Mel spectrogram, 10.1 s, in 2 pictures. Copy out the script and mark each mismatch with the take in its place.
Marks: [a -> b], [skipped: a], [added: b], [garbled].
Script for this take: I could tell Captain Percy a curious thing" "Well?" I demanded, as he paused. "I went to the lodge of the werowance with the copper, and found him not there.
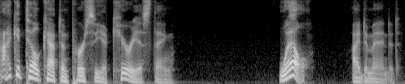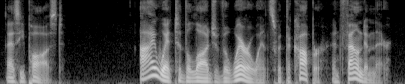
I could tell Captain Percy a curious thing" "Well?" I demanded, as he paused. "I went to the lodge of the werowance with the copper, and found him [skipped: not] there.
